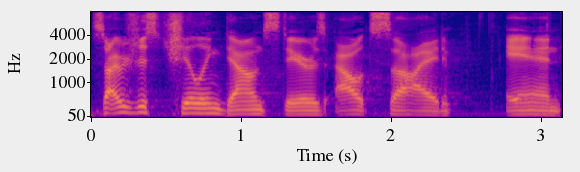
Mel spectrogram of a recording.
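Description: In a very clean recording with a silent background, a man with a plain, everyday voice talks at a medium pitch with ordinary pitch variation. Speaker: podcast co-host, entrepreneur. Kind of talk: casual chat.

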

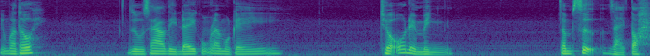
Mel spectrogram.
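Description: A man with a medium pitch and a dark, mellow tone speaks at a moderate pace. His pitch varies in an ordinary way, with long, frequent pauses. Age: 20s. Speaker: podcaster. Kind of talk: casual monologue.

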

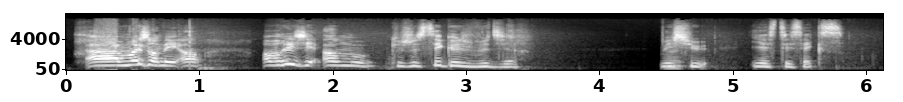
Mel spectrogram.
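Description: On a very clean recording with a silent background, the speaker uses lively intonation at a fairly slow pace, with long, frequent pauses. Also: woman, fairly high pitch for a woman. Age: 20s. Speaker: student podcast host. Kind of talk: casual chat among friends.

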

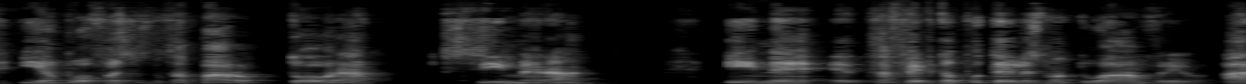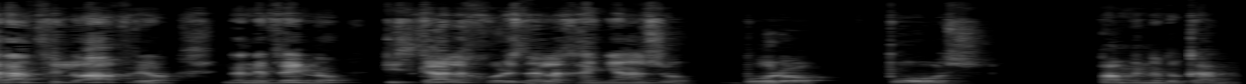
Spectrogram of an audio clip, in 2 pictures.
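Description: Speaking fairly slowly at a medium pitch, this man has an ordinary speaking voice with ordinary pitch variation. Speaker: psychotherapist. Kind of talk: casual chat.

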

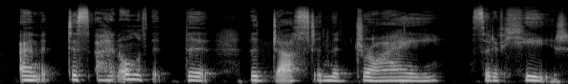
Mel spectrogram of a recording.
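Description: A woman with an Australian accent, fairly low in pitch, speaking at a very slow pace with ordinary pitch variation. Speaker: podcast host. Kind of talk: casual interview.

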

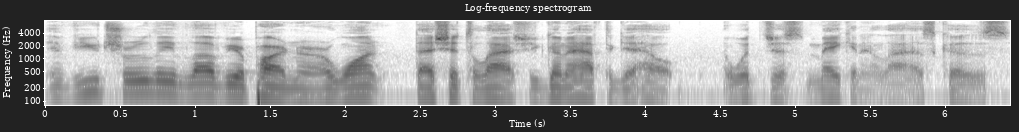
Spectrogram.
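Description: A man's fairly low, unremarkable speaking voice, with ordinary pitch variation and big swings in loudness. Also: moderate pace. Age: 30s. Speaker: new parent. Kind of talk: casual chat.

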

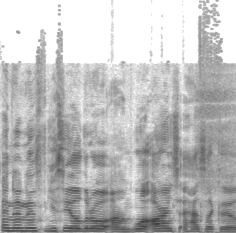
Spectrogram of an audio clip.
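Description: A woman talks in a normal speaking voice. Her pitch varies in an ordinary way, and her pace is fairly quick. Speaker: guest, fast food worker and student. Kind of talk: casual chat.

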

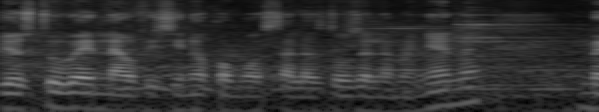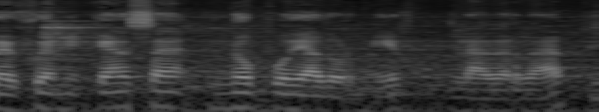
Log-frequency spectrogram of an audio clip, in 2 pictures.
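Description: Fairly low male pitch and fairly even intonation, with noticeable background noise and audible room echo. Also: fairly quick pace. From Monterrey, northern Mexico. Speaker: former trade official and negotiator. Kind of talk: interview conversation.

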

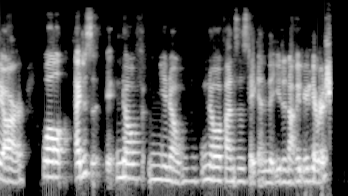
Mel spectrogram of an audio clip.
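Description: In a plain, everyday voice, a woman talks at a moderate pace with medium pitch and ordinary pitch variation. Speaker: podcast co-host, youth center staff. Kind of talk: casual chat.

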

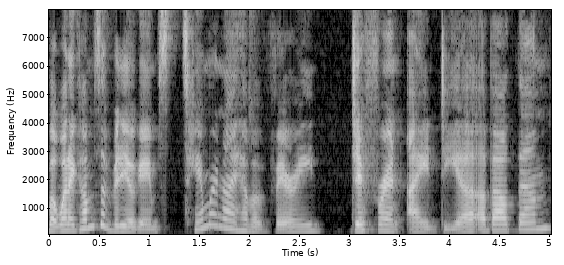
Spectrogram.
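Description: A woman at a fairly quick pace, her pitch swinging very widely. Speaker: podcast co-host. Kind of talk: casual chat.

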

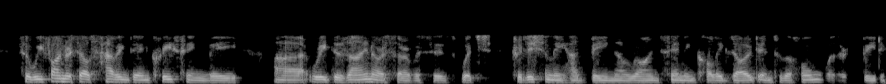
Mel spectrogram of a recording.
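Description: With a Northern Irish accent, a man speaks fast-ish at a fairly quick pace, using a fairly low pitch and fairly even intonation. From Northern Ireland. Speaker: housing chief executive. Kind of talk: formal interview about leadership. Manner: formal, measured.

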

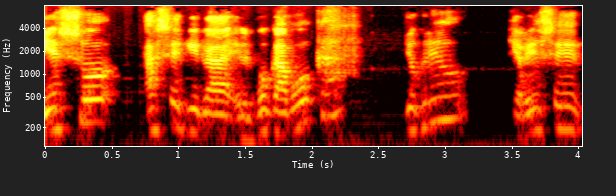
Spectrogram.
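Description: Here a man is speaking. His tone is bright and sharp. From Chile, Santiago. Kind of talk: interview.

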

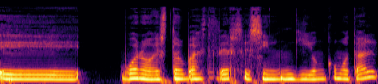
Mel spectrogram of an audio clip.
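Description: Very slow and fairly low-pitched, a woman's dark, mellow voice comes through dry and close with no echo. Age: 20s. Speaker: podcaster, university student. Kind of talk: casual monologue. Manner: spontaneous, unscripted.

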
